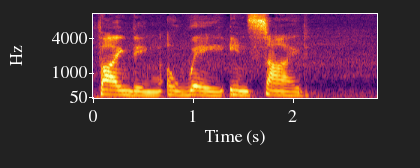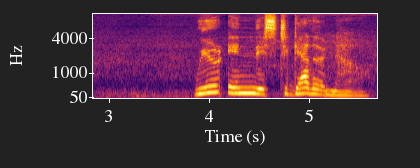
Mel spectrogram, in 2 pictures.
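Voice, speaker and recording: A woman's voice: deep voice, mellow, slight background noise. An actress playing a grave, haunted woman mystic in a video game, speaking in a solemn, cryptic, theatrical way. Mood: haunted, resolute. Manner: solemn, theatrical, deliberate delivery. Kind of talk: dramatic video game voice acting.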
